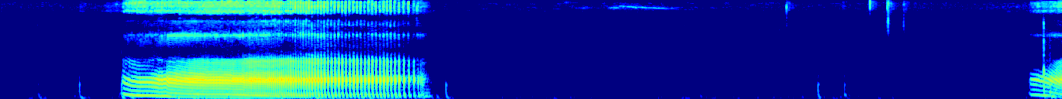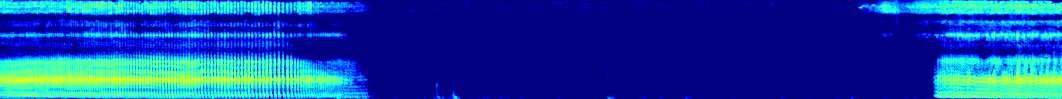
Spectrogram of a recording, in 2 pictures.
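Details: Small female Shih Tzu dog snoring loudly while asleep: loud, drawn-out rattling snores about two seconds long, one on each breath in, roughly every six seconds, with quiet pauses between.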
